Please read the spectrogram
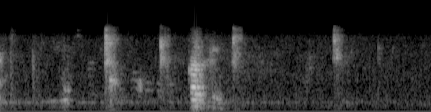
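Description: Hands brushing across the pile of a rug: several short brushing sounds at uneven intervals, with a brief 'okay' from a man.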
